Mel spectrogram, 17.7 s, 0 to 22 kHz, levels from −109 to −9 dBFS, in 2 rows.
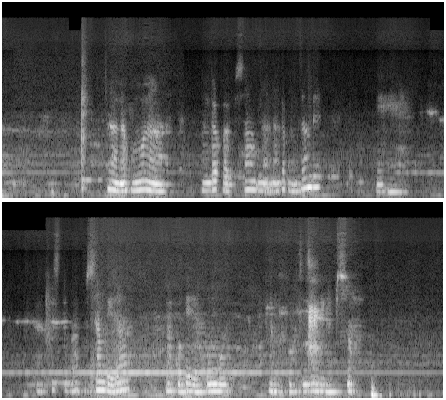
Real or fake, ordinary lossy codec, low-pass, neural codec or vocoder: fake; Opus, 32 kbps; 14.4 kHz; codec, 32 kHz, 1.9 kbps, SNAC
